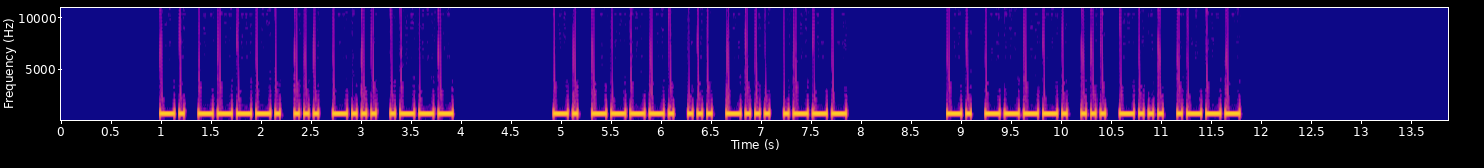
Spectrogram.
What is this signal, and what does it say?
Morse code, heard as a keyed tone, about 25 wpm, 700 Hz. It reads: N9SBJ N9SBJ N9SBJ
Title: USA Call Signs - 5 Characters - Repeated 3x - 25wpm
